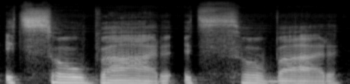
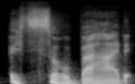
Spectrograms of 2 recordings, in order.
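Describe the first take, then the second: First: Slow drawn-out disgust. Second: Said in the usual way. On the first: Shown as a demonstration. Streamer to chat about the video, slow drawn-out dismay. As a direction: stretch every word of "It's so bad" out slowly.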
